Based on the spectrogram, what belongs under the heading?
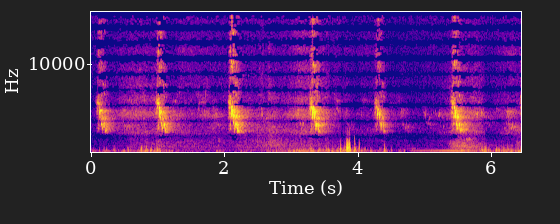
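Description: A bird repeating a short, high, falling chirp about once a second, over low shuffling noise, with a sharp knock about four seconds in.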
